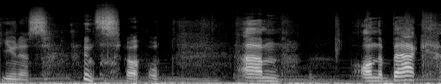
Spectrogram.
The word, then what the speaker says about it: Eunice: Sometimes it's pronounced Eunice. Sometimes for the Greek, it's pronounced Eunice. But anyway, we'll just go with Eunice.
